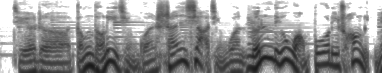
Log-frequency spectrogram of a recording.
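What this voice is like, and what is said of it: Usual voice. Nothing is said of it.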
